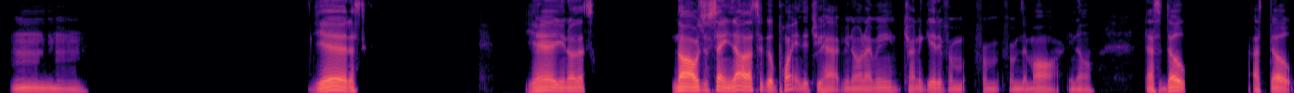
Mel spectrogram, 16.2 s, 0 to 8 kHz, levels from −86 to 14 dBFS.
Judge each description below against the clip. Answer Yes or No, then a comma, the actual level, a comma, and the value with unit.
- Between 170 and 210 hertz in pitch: No, very low, 90 Hz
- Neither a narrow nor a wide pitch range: Yes, average, 3.8 semitones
